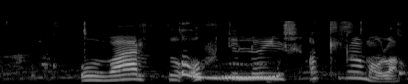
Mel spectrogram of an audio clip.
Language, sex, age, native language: Icelandic, female, 13, Icelandic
